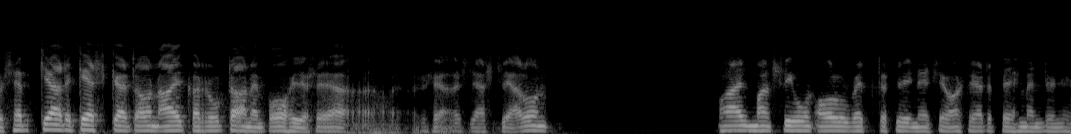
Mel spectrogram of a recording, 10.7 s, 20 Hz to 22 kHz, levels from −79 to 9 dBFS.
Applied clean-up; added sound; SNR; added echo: neural mask model DeepFilterNet 3.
